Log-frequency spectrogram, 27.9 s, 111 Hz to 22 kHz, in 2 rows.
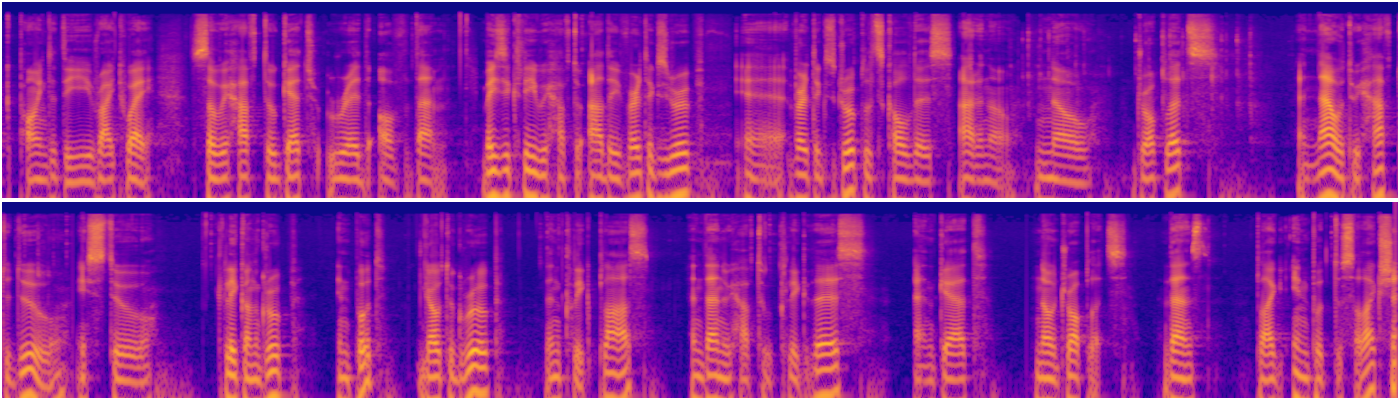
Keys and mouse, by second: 0.6 middle click, 2.2 click, 5.8 click, 8.0 click, 9.0-12.6 drag, 13.3 middle click, 14.1 click, 14.3 g, 15.2 middle click, 22.8-24.8 drag, 26.3-27.3 drag.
